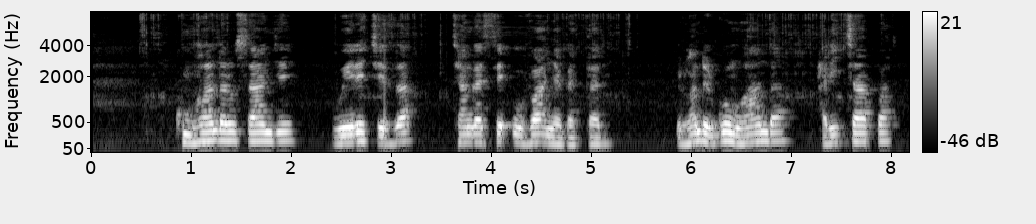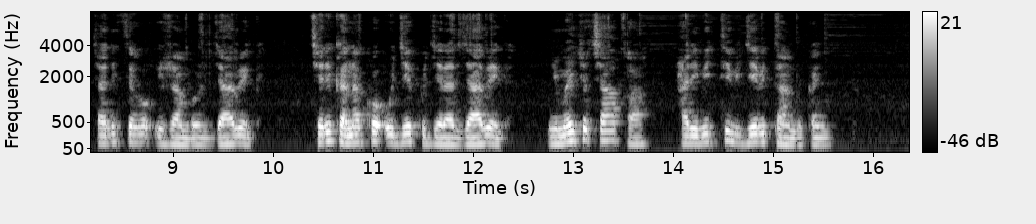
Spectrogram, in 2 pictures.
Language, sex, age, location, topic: Kinyarwanda, male, 25-35, Nyagatare, government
